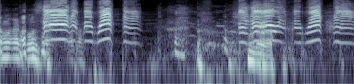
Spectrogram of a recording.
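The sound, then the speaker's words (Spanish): A loud seagull imitation blown through a small homemade mouthpiece of bamboo and a balloon, for a little Hawaiian seaside ambience: a rapid run of squeaky, wavering squawks and cries with short gaps, no talking over it. “una pequeña boquilla que hemos hecho con un bambú y un globo para, para hacer las gaviotas”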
